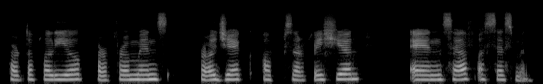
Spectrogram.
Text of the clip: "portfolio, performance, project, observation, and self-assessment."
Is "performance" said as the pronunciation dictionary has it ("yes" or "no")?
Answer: yes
